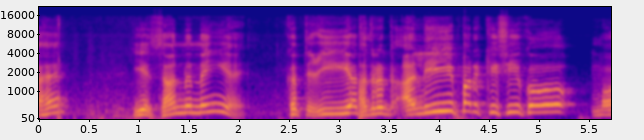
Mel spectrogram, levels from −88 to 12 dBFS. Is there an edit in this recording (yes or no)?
yes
